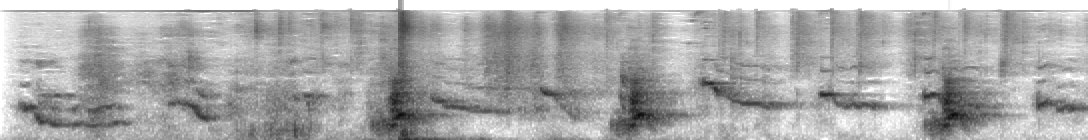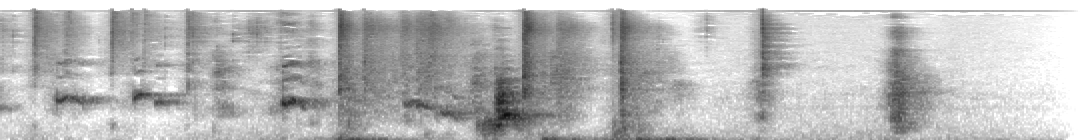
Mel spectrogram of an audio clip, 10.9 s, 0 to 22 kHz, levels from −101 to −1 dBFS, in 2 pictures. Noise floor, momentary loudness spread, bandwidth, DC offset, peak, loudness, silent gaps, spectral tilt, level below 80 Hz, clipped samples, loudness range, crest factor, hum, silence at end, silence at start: -63 dBFS; 17 LU; 17 kHz; under 0.1%; 0 dBFS; -22 LUFS; none; -1.5 dB/octave; -44 dBFS; under 0.1%; 3 LU; 24 dB; none; 0.8 s; 0.1 s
